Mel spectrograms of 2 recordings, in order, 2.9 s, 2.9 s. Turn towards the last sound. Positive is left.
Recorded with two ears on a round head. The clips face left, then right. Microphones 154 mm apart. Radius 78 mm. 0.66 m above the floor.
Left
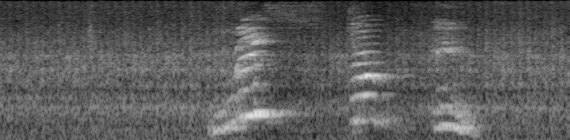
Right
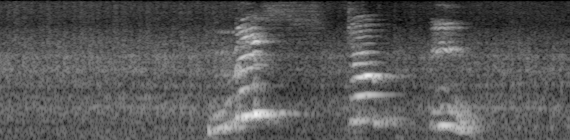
turn(degrees=-60)  # may be behind; listen again after turning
